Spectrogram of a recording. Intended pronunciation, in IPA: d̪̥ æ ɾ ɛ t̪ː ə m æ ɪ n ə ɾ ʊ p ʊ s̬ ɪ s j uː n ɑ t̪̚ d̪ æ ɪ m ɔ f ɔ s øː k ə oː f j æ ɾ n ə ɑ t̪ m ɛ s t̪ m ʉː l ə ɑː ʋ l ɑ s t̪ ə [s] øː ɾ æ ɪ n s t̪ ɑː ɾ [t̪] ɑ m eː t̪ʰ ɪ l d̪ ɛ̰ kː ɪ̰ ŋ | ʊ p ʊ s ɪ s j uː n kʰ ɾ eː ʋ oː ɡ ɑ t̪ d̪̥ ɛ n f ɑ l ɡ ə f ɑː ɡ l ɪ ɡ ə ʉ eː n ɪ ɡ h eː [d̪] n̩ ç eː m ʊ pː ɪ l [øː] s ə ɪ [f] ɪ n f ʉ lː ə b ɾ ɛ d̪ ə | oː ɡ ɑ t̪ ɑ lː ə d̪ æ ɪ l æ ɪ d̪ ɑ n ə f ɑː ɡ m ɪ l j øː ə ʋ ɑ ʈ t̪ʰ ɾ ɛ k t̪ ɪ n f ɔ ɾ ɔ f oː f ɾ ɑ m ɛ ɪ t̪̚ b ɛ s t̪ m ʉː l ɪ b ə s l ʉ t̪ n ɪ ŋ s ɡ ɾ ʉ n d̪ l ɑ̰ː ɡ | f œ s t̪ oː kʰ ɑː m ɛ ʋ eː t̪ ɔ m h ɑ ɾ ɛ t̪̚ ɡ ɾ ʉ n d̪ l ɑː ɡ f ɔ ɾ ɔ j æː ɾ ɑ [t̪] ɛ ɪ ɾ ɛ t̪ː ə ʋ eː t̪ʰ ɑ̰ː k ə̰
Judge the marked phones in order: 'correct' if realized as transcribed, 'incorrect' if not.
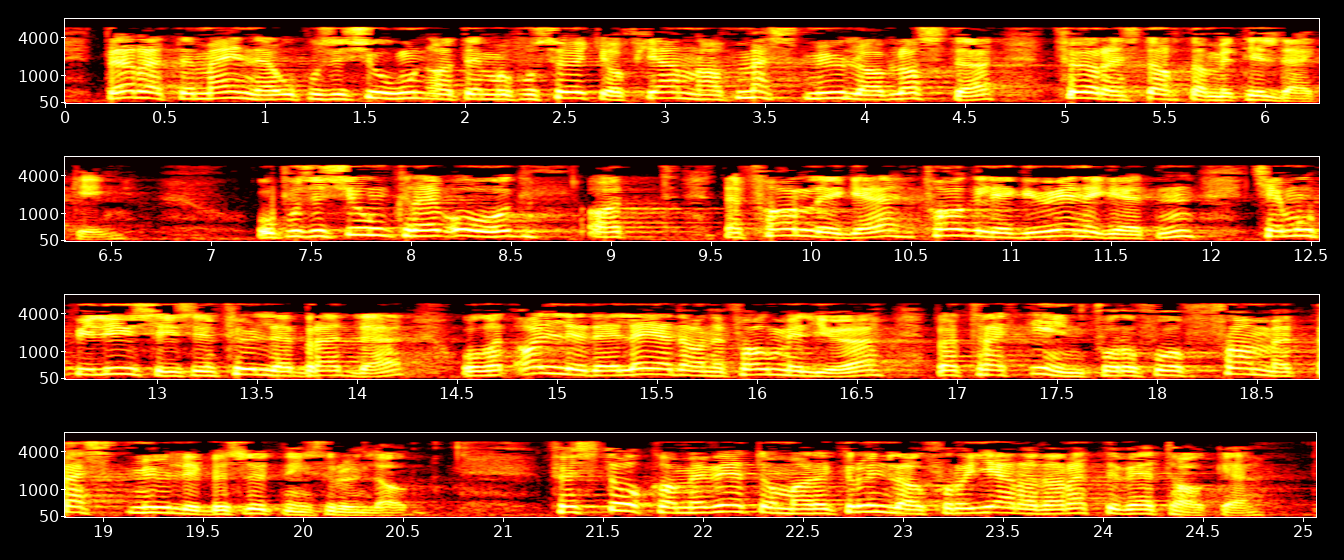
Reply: incorrect: f, correct, incorrect: t̪, incorrect: yː, incorrect: s, incorrect: d̪

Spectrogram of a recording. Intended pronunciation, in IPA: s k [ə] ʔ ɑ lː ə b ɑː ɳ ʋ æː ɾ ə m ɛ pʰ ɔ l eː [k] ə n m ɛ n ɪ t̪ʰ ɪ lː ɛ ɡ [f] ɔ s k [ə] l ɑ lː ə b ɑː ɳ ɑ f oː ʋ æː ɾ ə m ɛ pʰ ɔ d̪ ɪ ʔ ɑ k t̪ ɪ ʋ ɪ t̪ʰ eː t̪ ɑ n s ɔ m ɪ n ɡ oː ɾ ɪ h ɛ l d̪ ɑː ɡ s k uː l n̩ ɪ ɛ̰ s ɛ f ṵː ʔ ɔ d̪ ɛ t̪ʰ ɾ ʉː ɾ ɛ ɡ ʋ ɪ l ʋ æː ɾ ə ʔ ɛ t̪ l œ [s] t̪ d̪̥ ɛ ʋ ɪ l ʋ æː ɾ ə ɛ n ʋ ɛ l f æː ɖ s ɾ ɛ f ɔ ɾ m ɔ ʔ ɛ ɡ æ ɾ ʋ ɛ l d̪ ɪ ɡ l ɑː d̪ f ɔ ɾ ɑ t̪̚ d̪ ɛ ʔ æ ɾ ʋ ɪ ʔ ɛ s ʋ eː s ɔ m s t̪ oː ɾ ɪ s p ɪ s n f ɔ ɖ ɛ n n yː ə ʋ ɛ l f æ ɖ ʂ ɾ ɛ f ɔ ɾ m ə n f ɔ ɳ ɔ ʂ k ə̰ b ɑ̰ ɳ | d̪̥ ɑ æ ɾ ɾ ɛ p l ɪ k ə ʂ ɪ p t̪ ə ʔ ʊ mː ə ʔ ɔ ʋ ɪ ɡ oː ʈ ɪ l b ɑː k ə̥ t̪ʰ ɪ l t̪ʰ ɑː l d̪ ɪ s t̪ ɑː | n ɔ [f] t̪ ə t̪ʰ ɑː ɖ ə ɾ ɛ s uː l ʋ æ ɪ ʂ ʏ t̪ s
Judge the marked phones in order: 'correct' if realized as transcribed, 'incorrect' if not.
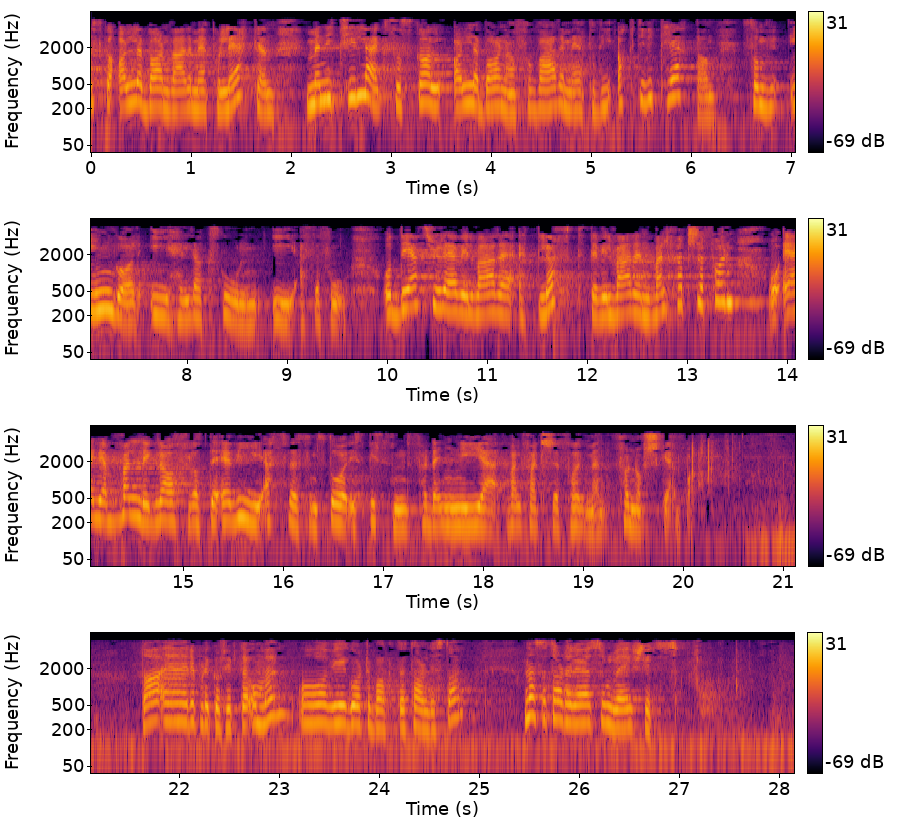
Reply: incorrect: ɑ, correct, incorrect: s, incorrect: ɑ, incorrect: f, incorrect: s

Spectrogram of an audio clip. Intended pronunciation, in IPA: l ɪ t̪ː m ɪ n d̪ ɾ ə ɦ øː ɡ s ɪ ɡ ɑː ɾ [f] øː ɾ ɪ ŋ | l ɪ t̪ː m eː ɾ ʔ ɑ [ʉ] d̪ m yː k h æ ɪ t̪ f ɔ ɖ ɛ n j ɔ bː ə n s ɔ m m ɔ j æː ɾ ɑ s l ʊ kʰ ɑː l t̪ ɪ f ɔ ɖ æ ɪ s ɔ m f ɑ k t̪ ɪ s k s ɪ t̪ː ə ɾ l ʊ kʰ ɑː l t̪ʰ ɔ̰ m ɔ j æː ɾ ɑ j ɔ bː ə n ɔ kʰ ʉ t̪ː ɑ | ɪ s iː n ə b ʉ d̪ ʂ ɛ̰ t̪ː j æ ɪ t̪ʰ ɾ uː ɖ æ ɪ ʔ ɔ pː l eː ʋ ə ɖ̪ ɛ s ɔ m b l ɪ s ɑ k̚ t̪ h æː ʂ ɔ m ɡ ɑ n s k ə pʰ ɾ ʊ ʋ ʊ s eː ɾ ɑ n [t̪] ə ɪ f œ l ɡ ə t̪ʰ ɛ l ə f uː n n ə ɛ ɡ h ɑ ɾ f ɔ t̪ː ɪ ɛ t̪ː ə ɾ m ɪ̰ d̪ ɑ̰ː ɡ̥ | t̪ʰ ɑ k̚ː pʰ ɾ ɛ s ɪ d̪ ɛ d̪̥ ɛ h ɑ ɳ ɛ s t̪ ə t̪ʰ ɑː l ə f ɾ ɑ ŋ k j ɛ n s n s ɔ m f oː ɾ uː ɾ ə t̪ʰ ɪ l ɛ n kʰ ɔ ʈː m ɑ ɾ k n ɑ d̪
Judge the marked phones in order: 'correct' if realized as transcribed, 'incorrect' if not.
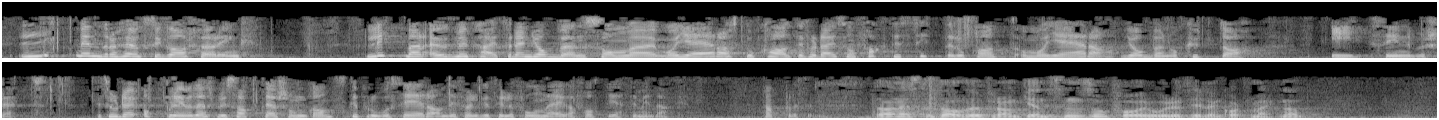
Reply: correct, correct, incorrect: d̪

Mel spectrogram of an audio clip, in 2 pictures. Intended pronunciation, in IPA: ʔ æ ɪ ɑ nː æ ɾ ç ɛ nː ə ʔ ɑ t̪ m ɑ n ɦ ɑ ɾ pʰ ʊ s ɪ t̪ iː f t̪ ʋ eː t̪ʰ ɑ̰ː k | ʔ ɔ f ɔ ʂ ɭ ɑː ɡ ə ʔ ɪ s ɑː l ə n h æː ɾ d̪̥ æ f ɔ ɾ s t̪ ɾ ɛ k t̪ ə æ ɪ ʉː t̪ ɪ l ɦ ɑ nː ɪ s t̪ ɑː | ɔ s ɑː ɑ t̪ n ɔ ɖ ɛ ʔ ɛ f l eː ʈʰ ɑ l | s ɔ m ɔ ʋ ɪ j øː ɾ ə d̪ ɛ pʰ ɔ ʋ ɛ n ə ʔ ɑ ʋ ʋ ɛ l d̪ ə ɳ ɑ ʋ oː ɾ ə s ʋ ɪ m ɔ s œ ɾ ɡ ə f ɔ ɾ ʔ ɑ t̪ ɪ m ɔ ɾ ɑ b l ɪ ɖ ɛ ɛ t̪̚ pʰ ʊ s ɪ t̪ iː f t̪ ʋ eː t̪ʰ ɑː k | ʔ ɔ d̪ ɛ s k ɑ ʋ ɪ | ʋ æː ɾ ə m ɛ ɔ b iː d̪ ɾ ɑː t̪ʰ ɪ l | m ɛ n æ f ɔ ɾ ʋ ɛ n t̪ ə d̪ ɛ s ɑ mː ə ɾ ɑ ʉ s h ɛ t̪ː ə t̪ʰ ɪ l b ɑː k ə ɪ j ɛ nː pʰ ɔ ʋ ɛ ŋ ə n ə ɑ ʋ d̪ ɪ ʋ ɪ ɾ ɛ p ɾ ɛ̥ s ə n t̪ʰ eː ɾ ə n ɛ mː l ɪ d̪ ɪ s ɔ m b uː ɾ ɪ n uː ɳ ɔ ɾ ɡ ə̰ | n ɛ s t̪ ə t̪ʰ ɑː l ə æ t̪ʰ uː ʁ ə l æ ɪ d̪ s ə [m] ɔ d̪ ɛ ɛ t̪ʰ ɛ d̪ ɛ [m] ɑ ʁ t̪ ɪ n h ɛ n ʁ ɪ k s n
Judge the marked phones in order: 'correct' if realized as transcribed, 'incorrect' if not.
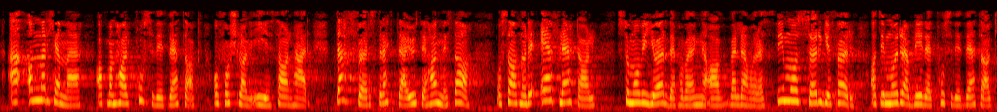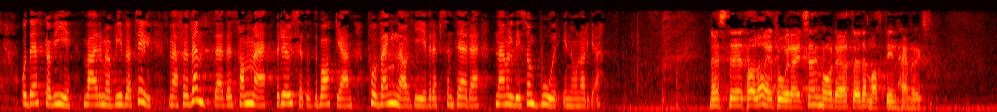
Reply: correct, correct

